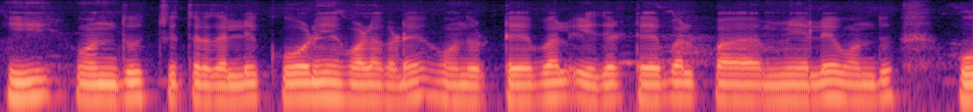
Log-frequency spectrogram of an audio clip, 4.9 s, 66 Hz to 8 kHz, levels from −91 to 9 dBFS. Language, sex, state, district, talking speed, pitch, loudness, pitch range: Kannada, male, Karnataka, Koppal, 170 wpm, 110 Hz, -16 LUFS, 110-120 Hz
